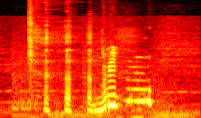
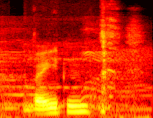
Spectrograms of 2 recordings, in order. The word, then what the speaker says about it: Raiden: Ridden? What, did it say ridden? Yeah. I am ridden! I am ridden! Excuse me, it's pronounced Raiden.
